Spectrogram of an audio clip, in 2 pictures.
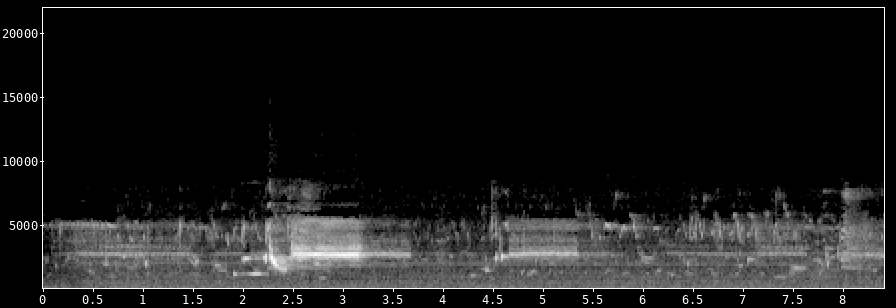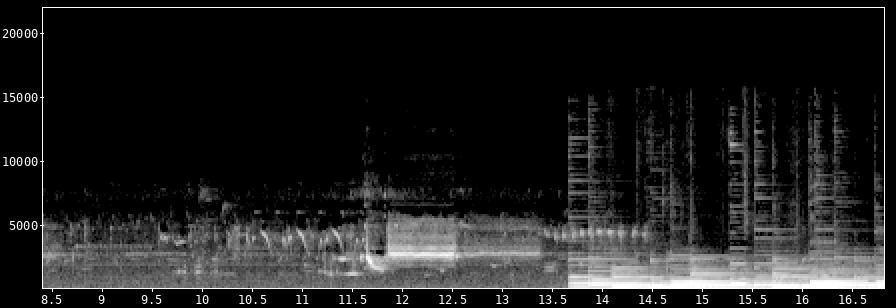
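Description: Red-winged blackbird singing, with fainter chirps in between. Two loud conk-la-ree phrases, each a sharp note followed by a buzzy trill, come about two seconds in and again about twelve seconds in. Near the end an acoustic guitar starts strumming and becomes louder than the bird.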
